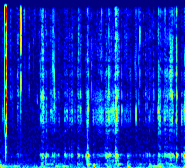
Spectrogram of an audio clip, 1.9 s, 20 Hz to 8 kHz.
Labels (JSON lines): {"label": "biophony", "recorder": "SoundTrap 300"}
